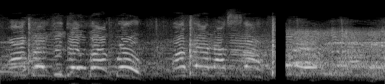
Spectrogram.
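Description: Women sing and shout loudly close by.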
